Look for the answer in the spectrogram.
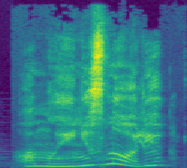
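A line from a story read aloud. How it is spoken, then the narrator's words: Frightened. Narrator (Russian): испуганно сказала Крапинка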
